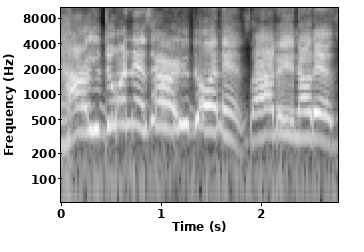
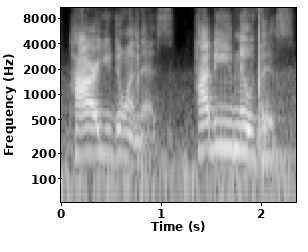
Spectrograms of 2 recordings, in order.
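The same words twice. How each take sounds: First: High, shouted, near crying; frantic shouted quote. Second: Said in the usual way. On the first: Retold or imitated. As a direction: shout it like a client losing it. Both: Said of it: "she said those words".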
